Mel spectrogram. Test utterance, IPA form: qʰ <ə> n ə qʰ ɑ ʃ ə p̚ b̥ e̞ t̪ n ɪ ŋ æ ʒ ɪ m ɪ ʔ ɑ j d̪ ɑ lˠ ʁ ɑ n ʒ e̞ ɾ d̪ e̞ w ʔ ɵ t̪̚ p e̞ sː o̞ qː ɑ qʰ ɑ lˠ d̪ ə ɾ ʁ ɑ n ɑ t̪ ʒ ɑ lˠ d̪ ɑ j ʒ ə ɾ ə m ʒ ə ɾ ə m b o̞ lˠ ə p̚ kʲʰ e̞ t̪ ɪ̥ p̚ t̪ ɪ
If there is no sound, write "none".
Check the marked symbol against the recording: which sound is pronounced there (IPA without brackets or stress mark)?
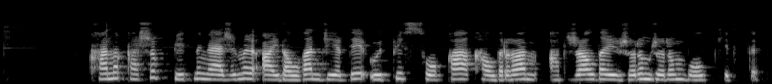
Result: ɑ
